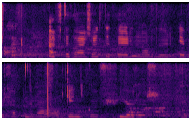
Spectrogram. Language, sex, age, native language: Icelandic, female, 13, Icelandic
